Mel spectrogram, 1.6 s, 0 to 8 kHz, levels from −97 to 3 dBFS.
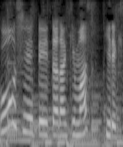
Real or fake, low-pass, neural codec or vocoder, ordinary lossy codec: real; none; none; none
